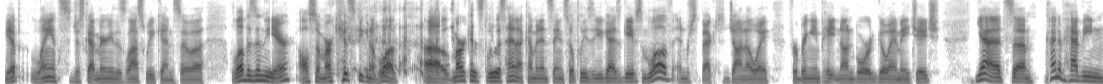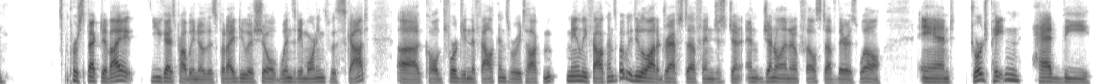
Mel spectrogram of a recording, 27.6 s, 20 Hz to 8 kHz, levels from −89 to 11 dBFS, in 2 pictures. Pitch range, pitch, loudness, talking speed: 110-140 Hz, 120 Hz, -25 LUFS, 225 wpm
